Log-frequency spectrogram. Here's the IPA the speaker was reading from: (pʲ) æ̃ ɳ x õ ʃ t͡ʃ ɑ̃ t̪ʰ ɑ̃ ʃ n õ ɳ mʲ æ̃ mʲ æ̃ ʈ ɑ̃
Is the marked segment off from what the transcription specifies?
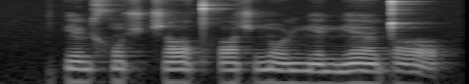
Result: no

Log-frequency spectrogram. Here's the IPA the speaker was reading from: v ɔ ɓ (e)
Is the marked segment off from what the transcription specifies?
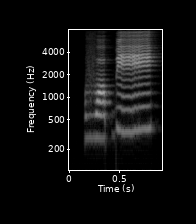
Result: no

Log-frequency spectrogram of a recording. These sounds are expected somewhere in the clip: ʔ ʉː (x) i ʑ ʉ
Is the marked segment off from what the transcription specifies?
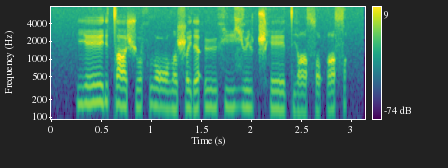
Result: no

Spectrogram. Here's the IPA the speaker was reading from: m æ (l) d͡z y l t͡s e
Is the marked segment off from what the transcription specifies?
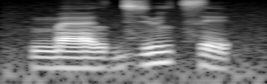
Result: no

